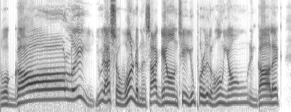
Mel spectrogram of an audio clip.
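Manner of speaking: put-on Cajun accent with long drawn-out "golly". Answering a commenter practicing a Cajun accent for a role: Cajun accent. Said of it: "I'm practicing a Cajun accent".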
